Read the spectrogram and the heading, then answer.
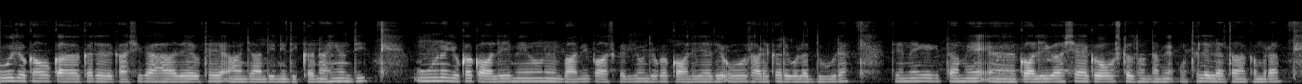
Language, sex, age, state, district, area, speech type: Dogri, male, 18-30, Jammu and Kashmir, Udhampur, rural, spontaneous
